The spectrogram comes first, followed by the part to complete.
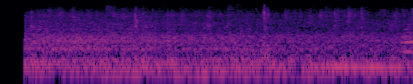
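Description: Steady outdoor background hiss with no distinct events, like light rain or wind and distant traffic.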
